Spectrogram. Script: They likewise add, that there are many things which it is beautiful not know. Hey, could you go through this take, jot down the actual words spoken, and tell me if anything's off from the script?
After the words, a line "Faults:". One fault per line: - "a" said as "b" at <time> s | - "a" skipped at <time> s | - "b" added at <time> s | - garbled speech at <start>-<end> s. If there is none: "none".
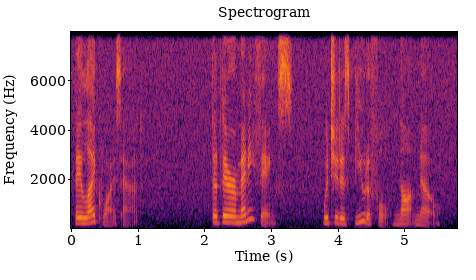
They likewise add, that there are many things which it is beautiful not know.
Faults:
none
